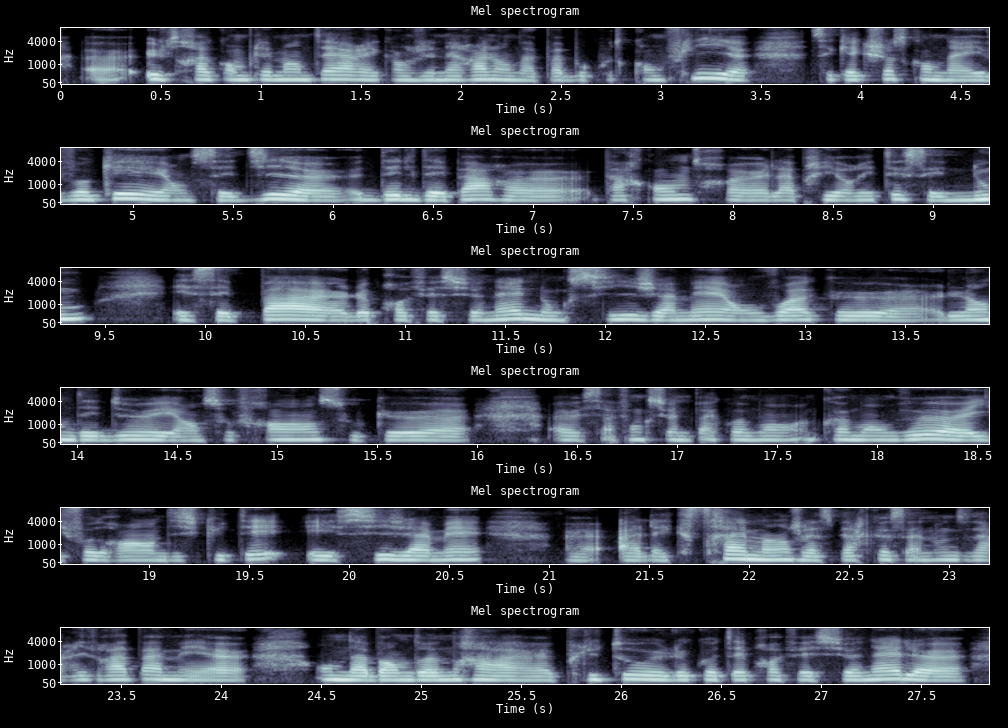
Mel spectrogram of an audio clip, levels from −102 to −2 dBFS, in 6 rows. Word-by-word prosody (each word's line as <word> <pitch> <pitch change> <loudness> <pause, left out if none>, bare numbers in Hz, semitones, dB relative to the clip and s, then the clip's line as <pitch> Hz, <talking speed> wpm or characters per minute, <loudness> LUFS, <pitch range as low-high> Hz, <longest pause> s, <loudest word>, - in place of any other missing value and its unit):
heu, - - -4 0.2
ultra 175 -1 +1
complémentaires 170 +1 0
et 160 - -2
qu'en 160 -1 -5
général, 160 +3 -1
on 165 -2 -1
a 145 - -5
pas 155 +1 -6
beaucoup 160 +2 -13
de - - -13
conflits, 195 +5 0
heu, 160 - 0 0.3
c'est 170 - -7
quelque 165 -1 -1
chose 190 -1 -1
qu'on 170 -2 -2
a 150 0 -2
évoqué 170 +6 +3
et 165 -2 +2
on 150 0 -7
s'est 150 +1 -2
dit, 180 +5 +4
heu, 150 -3 +3
dès 175 +3 +2
le 170 - +2
départ, 165 +2 +3
heu: 150 -1 -2 0.2
«Par 160 0 -7
contre, 180 -2 -2
heu, 155 -1 -2
la 155 0 -3
priorité, 160 +3 -3
c'est 150 -4 -1
nous 180 +8 +3 0.4
et 160 - -3
c'est 150 -1 +3
pas 175 -4 +7
le 160 +1 +1
professionnel», 165 +4 -1
donc 160 -3 0
si 175 0 +1
jamais 165 +1 +1
on 155 -1 -3
voit 165 +2 +2
que, 165 0 -8
heu, 155 -3 +1
l'un 165 +1 +1
des 160 -1 +1
2 170 +2 0
est 155 -2 +1
en 150 0 -5
souffrance 170 +2 -2
ou 155 - -12
que 160 - -8 0.8
heu, - - -4
heu, 160 - -6
ça - - -7
fonctionne 170 -2 -4
pas - - -6
comme 165 -1 -4
on 165 +2 -5
comme 170 -2 -2
on 165 - -2
veut, 185 +3 +3
heu, - - +3
il 155 - -4
faudra 155 -2 -1
en 155 - 0
discuter 170 +8 -4
et 160 -1 -1
si 180 +3 +3
jamais, 170 +2 +1 0.4
heu, 140 - -9 0.2
à 150 - 0
l'extrême, 175 +5 +2
hein, 165 +1 +3
j'espère 155 0 -4
que 175 - -3
ça 165 - -5
nous 160 +2 -6
n 165 - -3
z 155 - -14
arrivera 165 +2 -2
pas, 185 0 +1
mais 120 - -1
heu, 75 0 +1 0.4
on 175 -2 +3
abandonnera, 160 0 +3
heu, - - -5
plutôt 175 +3 0
le 165 -1 +1
côté 165 0 -1
professionnel, 165 +2 0
heu, 150 -2 +3
165 Hz, 205 wpm, -23 LUFS, 155-175 Hz, 0.8 s, pas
